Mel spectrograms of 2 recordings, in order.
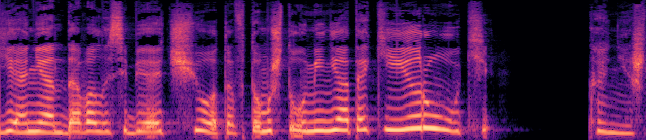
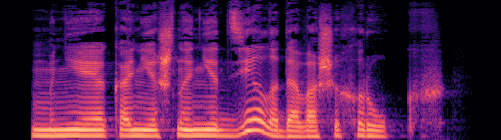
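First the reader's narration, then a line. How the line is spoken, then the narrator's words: Cold statement. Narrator (Russian): холодно сказал Ред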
